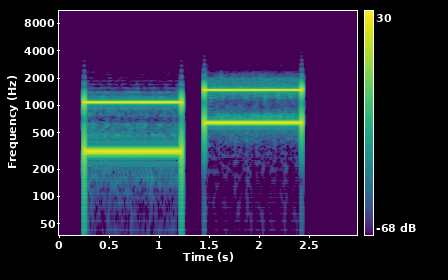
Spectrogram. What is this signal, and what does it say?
Aircraft SELCAL, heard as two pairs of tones. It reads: AP-HS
